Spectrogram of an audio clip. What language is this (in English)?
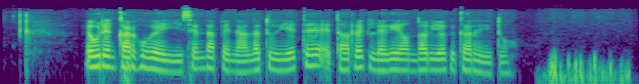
Basque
